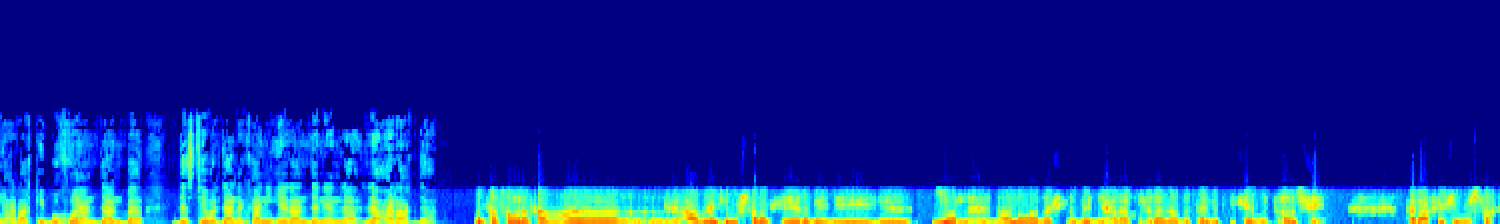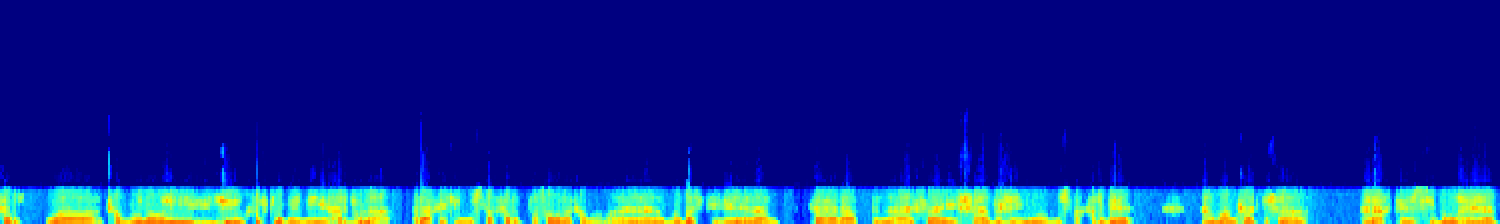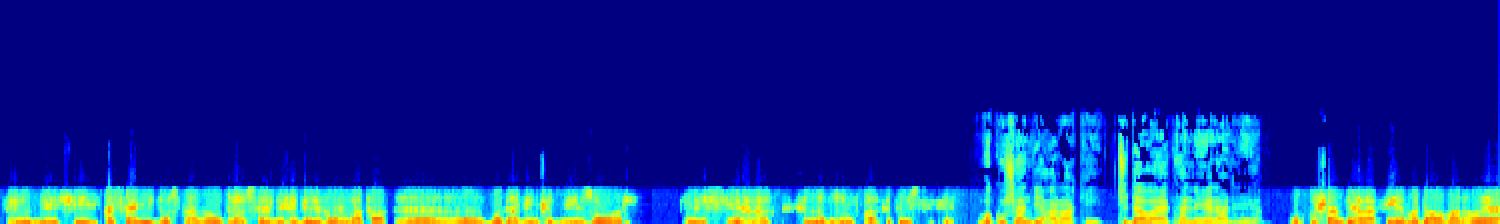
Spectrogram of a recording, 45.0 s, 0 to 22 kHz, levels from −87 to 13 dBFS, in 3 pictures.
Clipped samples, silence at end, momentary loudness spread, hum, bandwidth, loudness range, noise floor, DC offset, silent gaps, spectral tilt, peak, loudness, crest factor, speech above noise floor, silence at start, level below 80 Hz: under 0.1%; 0 s; 10 LU; none; 11 kHz; 4 LU; -37 dBFS; under 0.1%; none; -6 dB/octave; 0 dBFS; -16 LUFS; 16 dB; 21 dB; 0 s; -56 dBFS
